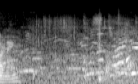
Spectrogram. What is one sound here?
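A young girl chatters excitedly nearby.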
